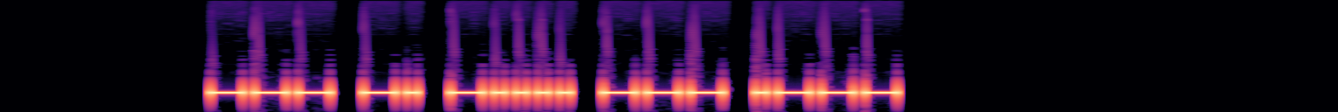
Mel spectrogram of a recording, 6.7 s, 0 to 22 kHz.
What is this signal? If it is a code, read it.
Morse code, heard as a keyed tone, about 22 wpm, 700 Hz. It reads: ON6OJ
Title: DXCC-100 Call Signs - 5 Characters - Repeated 3x - 22wpm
